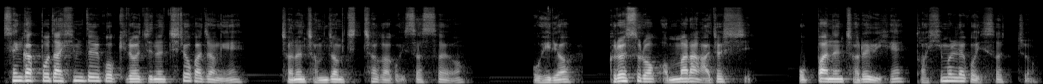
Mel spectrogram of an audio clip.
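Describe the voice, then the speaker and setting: A man reading a scripted first-person story in an even, measured way. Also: medium pitch. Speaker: story narrator. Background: faint music.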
